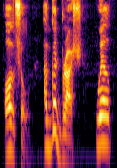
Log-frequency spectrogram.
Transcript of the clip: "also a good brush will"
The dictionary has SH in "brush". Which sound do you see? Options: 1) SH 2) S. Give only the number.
1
